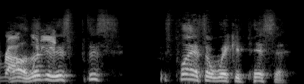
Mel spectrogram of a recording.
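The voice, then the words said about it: Put-on Boston accent. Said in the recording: “with a Boston accent”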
